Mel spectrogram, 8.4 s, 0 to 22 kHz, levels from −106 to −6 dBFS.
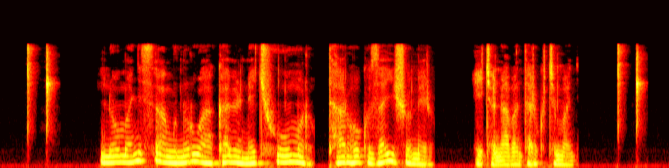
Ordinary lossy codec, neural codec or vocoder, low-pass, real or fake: none; none; 7.2 kHz; real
